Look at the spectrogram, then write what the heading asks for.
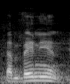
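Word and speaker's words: companion: हाँ, कई लोगों ने, मुझे भी याद आ रहा है, किसी ने कहा चैम्पियन, चैम्पियन नहीं, कंपेनियन।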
